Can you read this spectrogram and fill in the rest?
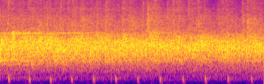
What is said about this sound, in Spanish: Vamos. Vamos. Aplauda al Rey de Gloria.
